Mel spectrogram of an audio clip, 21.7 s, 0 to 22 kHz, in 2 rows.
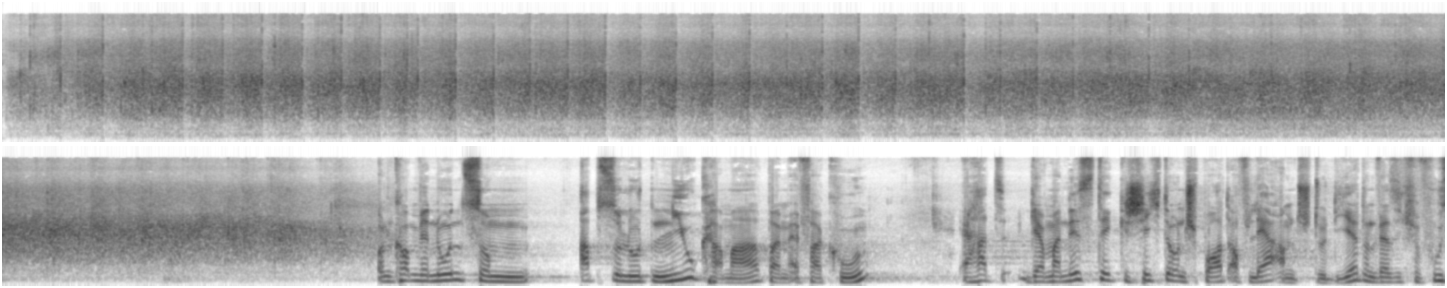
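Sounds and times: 
large audience applauding: 0.0s - 13.8s
speech: 13.7s - 17.4s, 18.0s - 21.6s.

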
